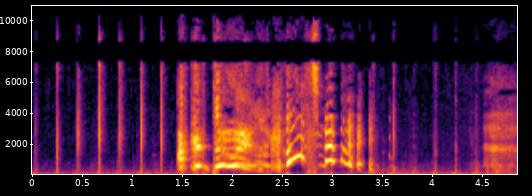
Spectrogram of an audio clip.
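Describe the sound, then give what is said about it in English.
A quick run of sharp, crisp finger-whip slaps, made by holding the thumb and middle finger and flicking the hand so the fingers smack together, cracks out in a steady rhythm, breaks for a burst of laughing vocal sounds, then resumes fainter. “You hold your thumb and your bird in the middle and you slap that...”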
